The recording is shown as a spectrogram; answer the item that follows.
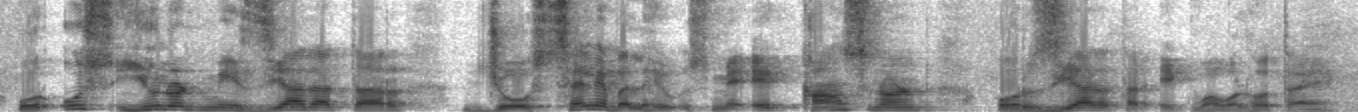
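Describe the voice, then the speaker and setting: A man teaches a grammar lesson with a lively pitch that swings up and down. He keeps quizzing his listeners and answering himself. He switches between his own language and English phrases as he explains. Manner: asks the class questions and answers them himself, slips into English phrases. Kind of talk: classroom-style grammar lecture.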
